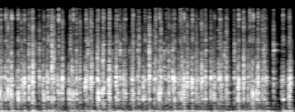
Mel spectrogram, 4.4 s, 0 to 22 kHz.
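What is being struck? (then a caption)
Beam spring keyboard, plastic keycaps in metal case. Both hands type continuously with their fingertips on a large vintage beige IBM 3278 beam spring keyboard with plastic keycaps and a metal case. A rapid, dense stream of sharp, clacky keystrokes carries a bright metallic ping around 1.8 kHz, and each stroke cuts off almost instantly. The strokes run together with only a couple of brief pauses.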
